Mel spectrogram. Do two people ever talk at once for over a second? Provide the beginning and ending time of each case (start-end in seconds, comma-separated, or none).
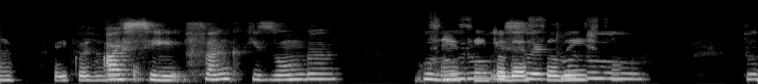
4.3-6.2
